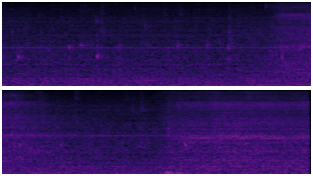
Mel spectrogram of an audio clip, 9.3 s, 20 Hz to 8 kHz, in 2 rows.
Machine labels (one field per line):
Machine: pump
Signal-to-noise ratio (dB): -6 dB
